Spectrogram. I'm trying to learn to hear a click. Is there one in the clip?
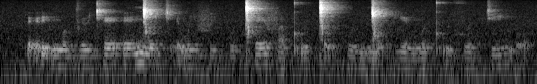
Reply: yes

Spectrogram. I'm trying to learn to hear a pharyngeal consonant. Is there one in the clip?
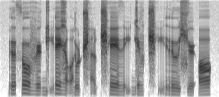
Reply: no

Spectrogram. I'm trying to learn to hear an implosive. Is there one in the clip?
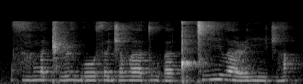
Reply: no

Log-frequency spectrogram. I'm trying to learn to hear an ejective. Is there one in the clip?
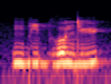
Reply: no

